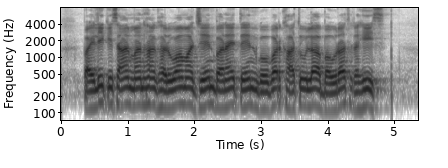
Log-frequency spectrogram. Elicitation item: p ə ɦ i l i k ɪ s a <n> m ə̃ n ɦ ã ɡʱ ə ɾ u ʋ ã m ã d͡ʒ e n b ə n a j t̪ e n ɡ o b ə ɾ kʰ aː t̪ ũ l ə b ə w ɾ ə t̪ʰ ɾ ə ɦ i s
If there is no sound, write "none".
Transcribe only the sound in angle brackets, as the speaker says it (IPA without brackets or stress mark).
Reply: n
